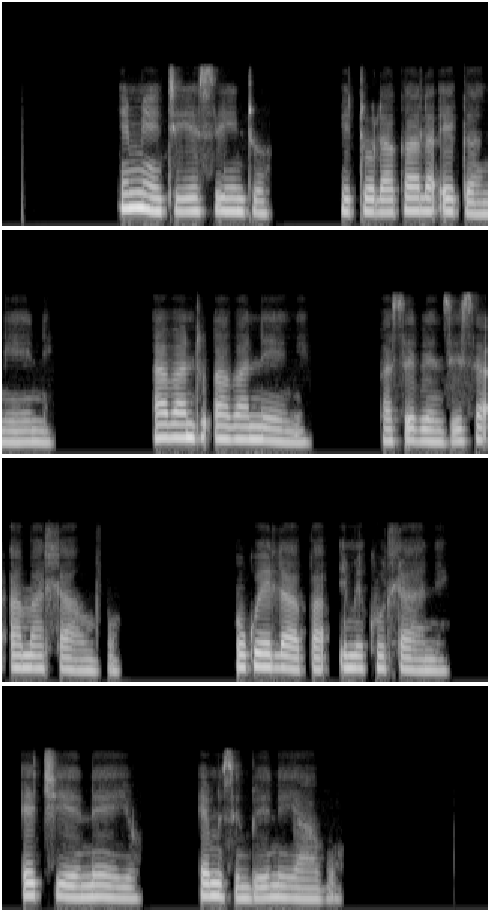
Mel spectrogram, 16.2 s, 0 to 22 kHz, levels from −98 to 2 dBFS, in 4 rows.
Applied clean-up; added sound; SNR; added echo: none; none; none; none.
